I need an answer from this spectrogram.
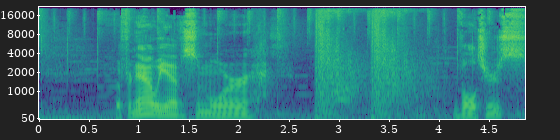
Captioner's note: bang bang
